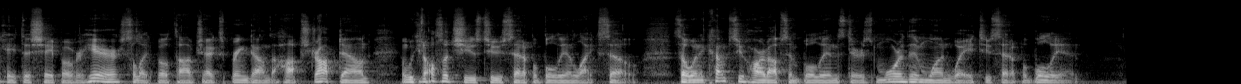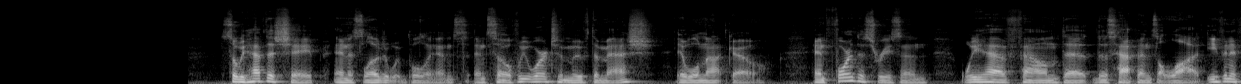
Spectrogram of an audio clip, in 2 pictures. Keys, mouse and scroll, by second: 5.3 click, 6.2 middle click, 16.9 g, 19.5 right click.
